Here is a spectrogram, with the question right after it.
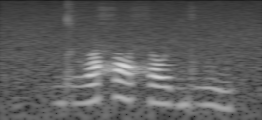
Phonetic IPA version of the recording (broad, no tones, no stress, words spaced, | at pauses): dʱəħɔħoɪ̯ɡʱi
